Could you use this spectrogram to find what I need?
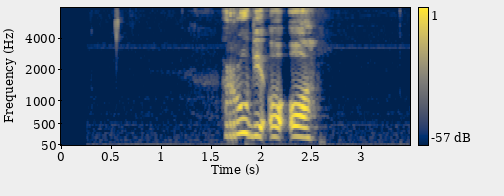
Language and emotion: Russian, neutral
